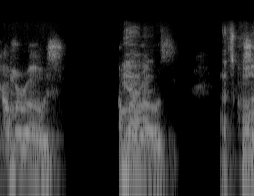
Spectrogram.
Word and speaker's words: Amarose: And how do you pronounce it? Amarose? That's correct. Amarose.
